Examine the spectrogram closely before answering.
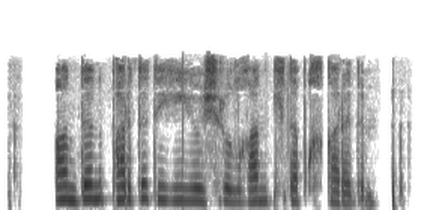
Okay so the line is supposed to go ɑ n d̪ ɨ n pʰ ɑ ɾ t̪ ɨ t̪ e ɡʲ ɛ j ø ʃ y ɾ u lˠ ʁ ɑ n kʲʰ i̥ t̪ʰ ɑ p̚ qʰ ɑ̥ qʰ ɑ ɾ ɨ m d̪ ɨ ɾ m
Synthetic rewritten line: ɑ n d̪ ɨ n pʰ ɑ ɾ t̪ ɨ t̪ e ɡʲ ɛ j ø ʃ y ɾ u lˠ ʁ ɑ n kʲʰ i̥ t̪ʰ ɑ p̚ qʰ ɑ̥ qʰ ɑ ɾ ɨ d̪ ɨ m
